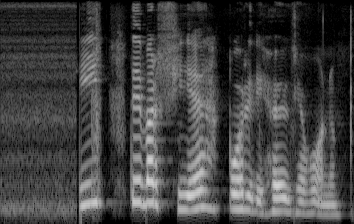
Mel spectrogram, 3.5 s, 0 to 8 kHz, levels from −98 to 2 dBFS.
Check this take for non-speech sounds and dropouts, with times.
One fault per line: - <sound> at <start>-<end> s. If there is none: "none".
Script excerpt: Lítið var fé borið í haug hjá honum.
none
